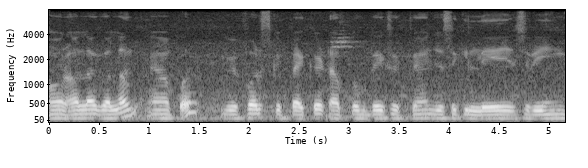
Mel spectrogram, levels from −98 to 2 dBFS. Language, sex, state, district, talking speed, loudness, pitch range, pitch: Hindi, male, Chhattisgarh, Bilaspur, 175 wpm, -15 LUFS, 105-110 Hz, 105 Hz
